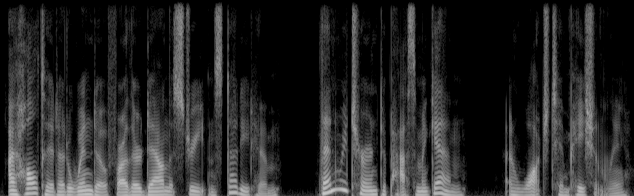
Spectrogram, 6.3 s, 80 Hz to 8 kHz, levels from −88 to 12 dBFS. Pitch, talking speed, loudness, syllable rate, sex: 155 Hz, 210 wpm, -20 LUFS, 5.9 syllables/s, female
